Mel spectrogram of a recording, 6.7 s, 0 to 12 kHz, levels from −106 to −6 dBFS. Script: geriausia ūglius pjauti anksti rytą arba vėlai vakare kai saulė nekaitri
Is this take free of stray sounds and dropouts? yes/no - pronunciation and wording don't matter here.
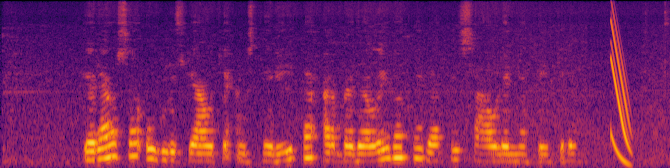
no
